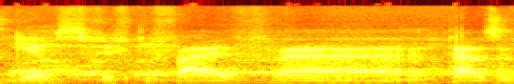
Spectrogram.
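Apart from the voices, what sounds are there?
islamic call to prayer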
